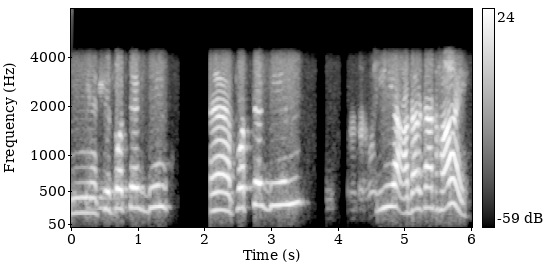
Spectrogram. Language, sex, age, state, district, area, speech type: Bengali, female, 45-60, West Bengal, Purba Bardhaman, urban, conversation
